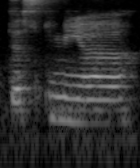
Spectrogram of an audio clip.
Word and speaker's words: dyspnea: of breath orthotia dyspnea dyspnea how you don't pronounce the p um what else um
